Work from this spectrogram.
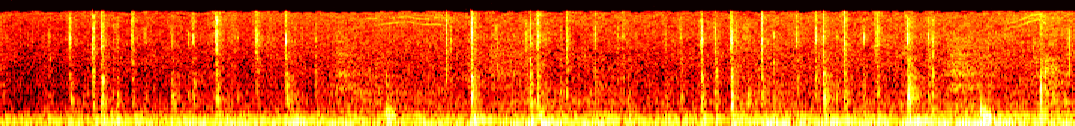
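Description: A password is typed on a computer keyboard in short runs of soft, close key clicks with uneven spacing over a quiet room background, with no speech.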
